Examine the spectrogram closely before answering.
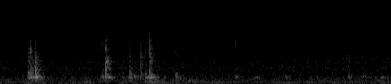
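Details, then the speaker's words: Homemade spur gears with straight-line tooth profiles cut on a bandsaw and corners filed round: uneven hollow knocks with quiet gaps as loose teeth bang together and bind, with quite a bit of play. Gear backlash clatter. "when listen to them you can hear that they're quite noisy they kind of bang into one another and there still are some binds so they're definitely not perfect"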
